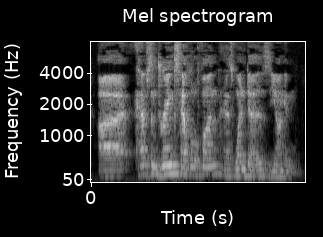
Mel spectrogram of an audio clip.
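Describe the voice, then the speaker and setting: Amid audible room echo, a man with an American accent speaks at a fairly high pitch in a bright, sharp tone with ordinary pitch variation. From US Midwest, Cincinnati, Ohio. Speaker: expat advisor, webinar host. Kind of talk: live webinar Q&A. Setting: live online webinar from home. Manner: many filler words, halting.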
